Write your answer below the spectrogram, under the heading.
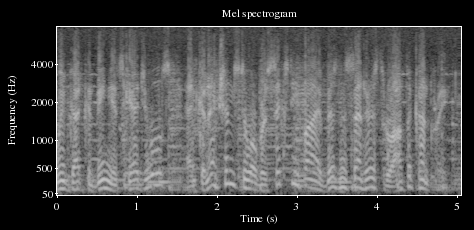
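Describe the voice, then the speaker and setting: A man's voice: a little high, very animated, fast, gravelly. A man reading a scripted 1980s radio commercial as an announcer. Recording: muffled AM radio ad over music.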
